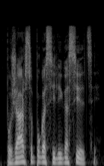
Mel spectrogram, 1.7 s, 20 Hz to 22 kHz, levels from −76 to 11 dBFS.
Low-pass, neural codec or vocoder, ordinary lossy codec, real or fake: none; none; none; real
